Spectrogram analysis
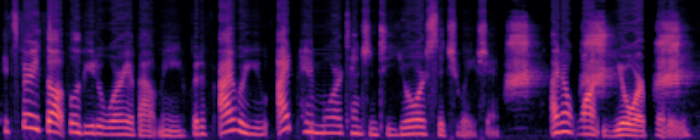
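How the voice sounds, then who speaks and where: A woman's voice: on the low side, big pitch swings, a little fast, background noise. A woman voicing a cold, haughty elder stepsister in a visual novel, condescending and disdainful. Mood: cold, defensive. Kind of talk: acted reading of visual novel dialogue.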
